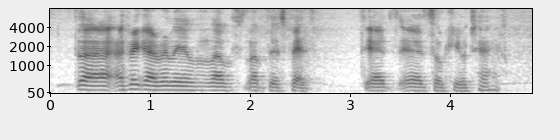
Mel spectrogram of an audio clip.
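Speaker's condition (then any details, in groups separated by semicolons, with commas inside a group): Muscular dystrophy, Duchenne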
